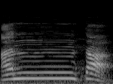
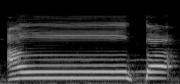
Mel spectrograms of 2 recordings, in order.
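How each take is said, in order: First: The n sound is fully pronounced with the tongue. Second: The n sound is hidden, nasalized through the nose. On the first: The speaker calls it wrong. "वो गलत" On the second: The speaker calls it right. "नाक में आवाज जाएगी"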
